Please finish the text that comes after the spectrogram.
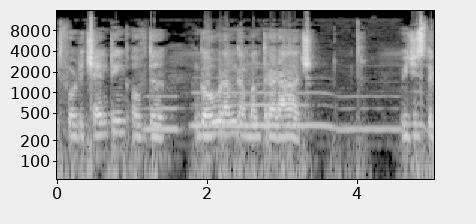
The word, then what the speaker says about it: Gauranga: The same process is to be repeated for the chanting of the Gauranga mantra Raj, which is the Gaura Gopala mantra. Go, Ra, 4-syllable Gaura Gopala mantra.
